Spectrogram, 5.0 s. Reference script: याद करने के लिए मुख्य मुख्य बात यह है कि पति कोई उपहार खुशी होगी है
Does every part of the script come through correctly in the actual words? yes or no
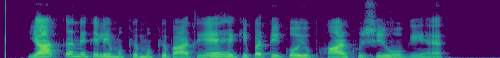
yes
